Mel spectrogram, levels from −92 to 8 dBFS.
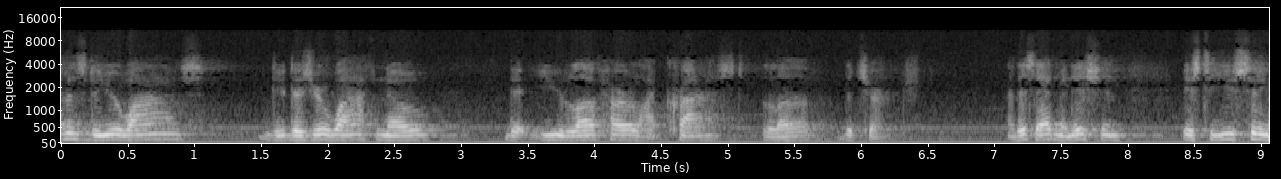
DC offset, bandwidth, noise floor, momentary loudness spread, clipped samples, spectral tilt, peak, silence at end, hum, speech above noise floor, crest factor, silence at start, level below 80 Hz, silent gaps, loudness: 1%; 6.2 kHz; -45 dBFS; 16 LU; under 0.1%; -8 dB/octave; 0 dBFS; 0 s; none; 28 dB; 18 dB; 0 s; -52 dBFS; none; -17 LUFS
